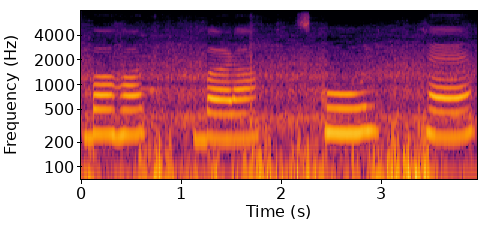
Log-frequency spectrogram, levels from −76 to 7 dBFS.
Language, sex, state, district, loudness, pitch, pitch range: Hindi, female, Chandigarh, Chandigarh, -13 LUFS, 245 Hz, 230-255 Hz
